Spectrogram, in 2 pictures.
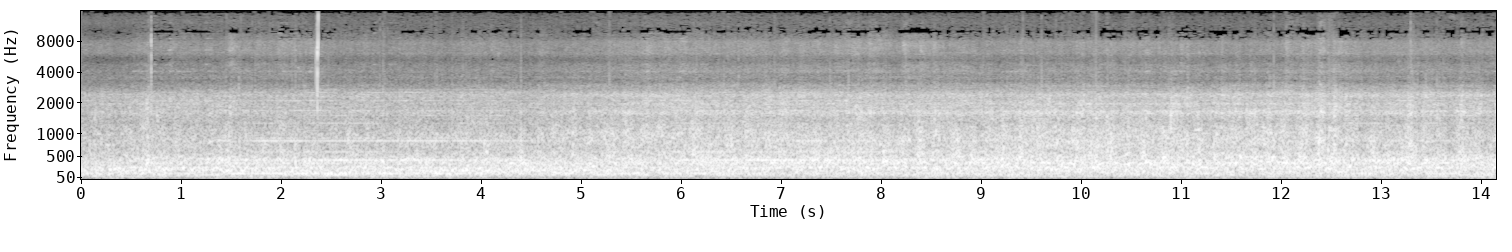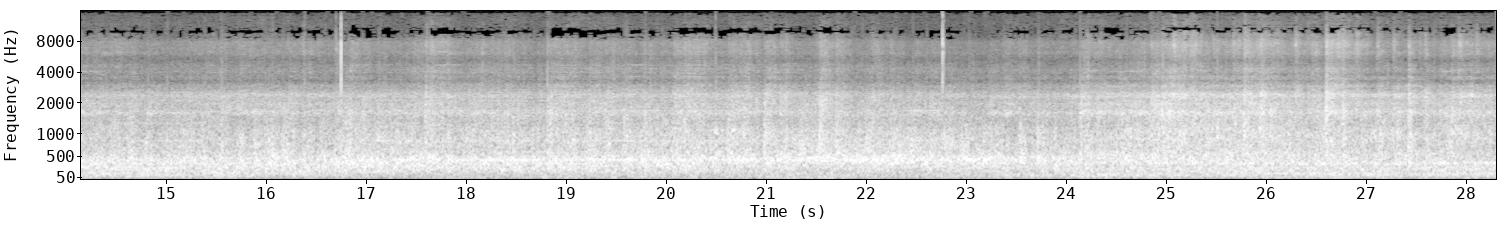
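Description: Passenger train running at speed, heard from inside a coach of a PT INKA-built air-braked rake: a steady rumble of wheels on the rails, with a few sharp clicks.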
